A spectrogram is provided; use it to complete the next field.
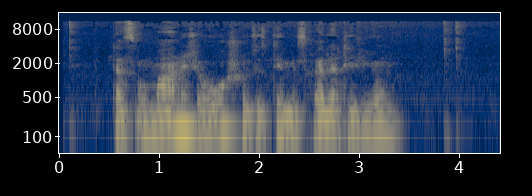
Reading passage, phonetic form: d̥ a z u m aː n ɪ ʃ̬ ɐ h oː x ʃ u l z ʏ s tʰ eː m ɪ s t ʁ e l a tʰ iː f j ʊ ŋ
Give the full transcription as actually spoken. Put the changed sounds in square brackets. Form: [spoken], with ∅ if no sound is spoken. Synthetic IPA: d̥ a [s] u m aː n ɪ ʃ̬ [ə] h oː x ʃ [uː] l z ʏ s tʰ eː m ɪ s t ʁ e l a tʰ iː f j ʊ ŋ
